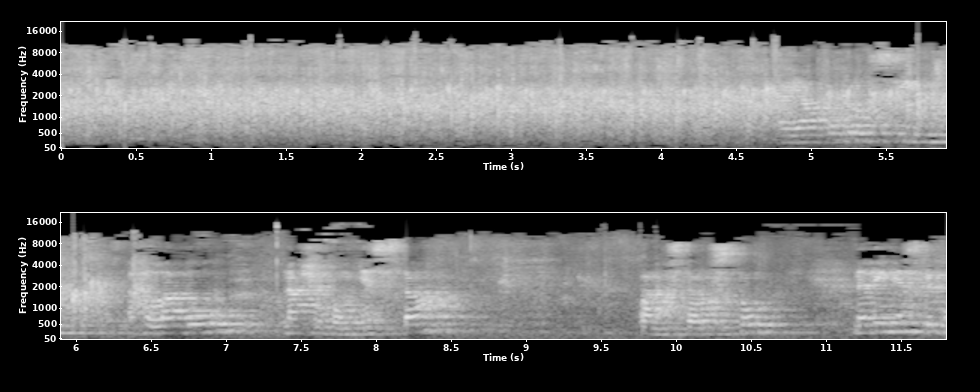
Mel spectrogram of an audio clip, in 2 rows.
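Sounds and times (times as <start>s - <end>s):
audience applause: 0.0s - 6.4s
speech: 4.8s - 8.7s, 9.8s - 11.7s.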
